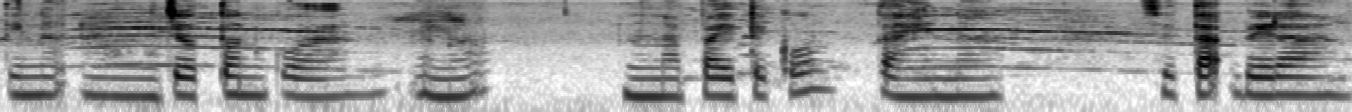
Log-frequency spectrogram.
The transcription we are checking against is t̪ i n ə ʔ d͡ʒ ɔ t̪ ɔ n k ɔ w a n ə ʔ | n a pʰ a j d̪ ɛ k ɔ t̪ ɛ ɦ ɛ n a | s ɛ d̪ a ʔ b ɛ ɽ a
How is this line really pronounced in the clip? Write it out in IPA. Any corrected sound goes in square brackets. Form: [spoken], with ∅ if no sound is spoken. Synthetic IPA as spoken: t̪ i n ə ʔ d͡ʒ ɔ t̪ ɔ n k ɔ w a n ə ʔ | n a [p] a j [t̪] ɛ k ɔ t̪ [a] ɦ ɛ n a | s ɛ [t̪] a ʔ b ɛ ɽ a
